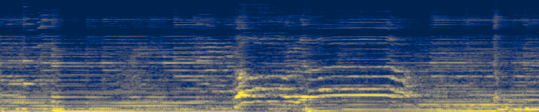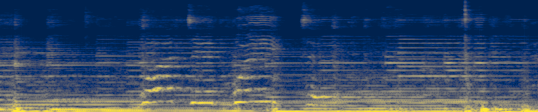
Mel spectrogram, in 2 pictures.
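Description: Live acoustic country-bluegrass band: two acoustic guitars and an upright bass play steadily. A woman's lead voice comes in about two seconds in and again near eight seconds, its pitch sliding up and down.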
